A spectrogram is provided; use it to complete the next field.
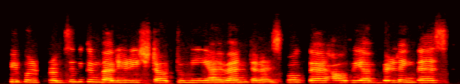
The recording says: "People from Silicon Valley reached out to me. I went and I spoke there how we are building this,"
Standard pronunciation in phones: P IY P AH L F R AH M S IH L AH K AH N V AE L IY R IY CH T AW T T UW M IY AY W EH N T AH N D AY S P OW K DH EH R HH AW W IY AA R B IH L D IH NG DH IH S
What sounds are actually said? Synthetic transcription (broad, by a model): P IY P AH L F R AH M S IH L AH K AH N V AE L IY R IY CH T AW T T UW M IY AY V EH N T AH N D AY S P OW K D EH R HH AW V IY AA R B IH L D IH NG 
